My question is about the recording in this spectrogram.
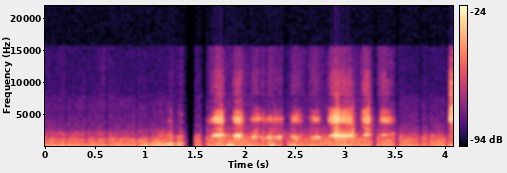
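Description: Near silence: room tone, with a faint, thin, whistle-like high tone coming and going in the middle.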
